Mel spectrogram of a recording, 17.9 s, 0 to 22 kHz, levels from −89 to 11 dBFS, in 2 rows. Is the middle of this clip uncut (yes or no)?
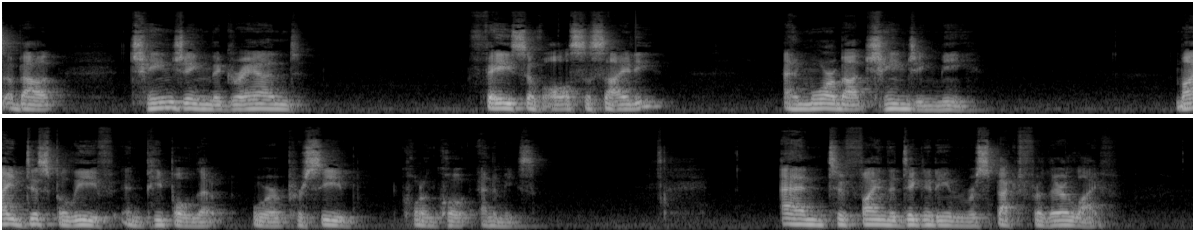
yes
